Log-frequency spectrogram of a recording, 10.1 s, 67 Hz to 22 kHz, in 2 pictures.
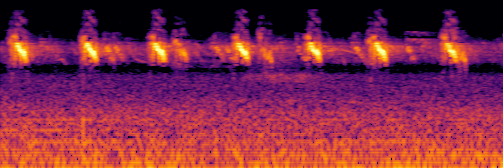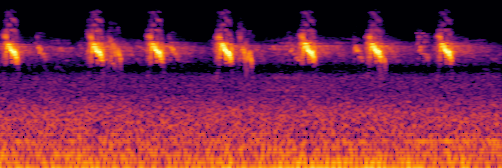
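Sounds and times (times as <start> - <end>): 
house sparrow Passer domesticus chirping: 0.0 - 10.0.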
